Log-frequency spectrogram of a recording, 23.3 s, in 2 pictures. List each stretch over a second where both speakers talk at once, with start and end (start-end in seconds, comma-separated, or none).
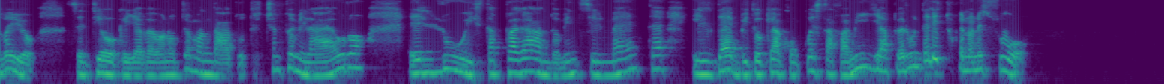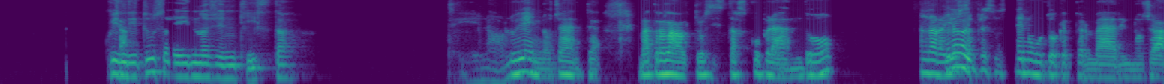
none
